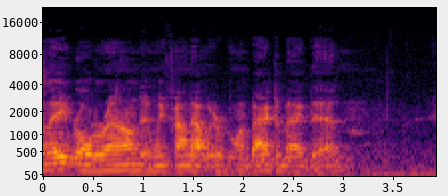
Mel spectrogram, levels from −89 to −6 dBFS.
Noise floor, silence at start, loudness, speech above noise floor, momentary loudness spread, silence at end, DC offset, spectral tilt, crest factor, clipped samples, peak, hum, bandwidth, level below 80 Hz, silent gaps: -50 dBFS; 0 s; -29 LUFS; 22 dB; 9 LU; 0 s; under 0.1%; -6.5 dB/octave; 20 dB; under 0.1%; -10 dBFS; none; 14.5 kHz; -52 dBFS; none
